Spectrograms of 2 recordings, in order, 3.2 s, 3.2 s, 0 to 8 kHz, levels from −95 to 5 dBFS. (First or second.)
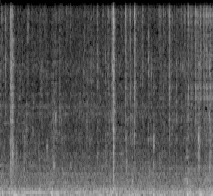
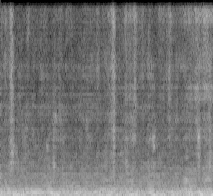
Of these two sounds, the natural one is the first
